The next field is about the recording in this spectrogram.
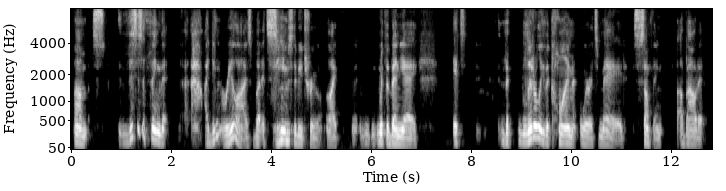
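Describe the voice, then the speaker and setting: A man's voice: medium pitch, expressive, measured pace, darkish tone, husky, dry recording. A middle-aged man hosting a casual chat show, rambling and cutting himself off, often laughing. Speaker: show host.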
